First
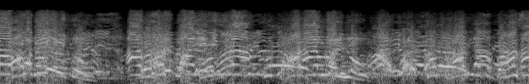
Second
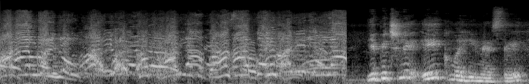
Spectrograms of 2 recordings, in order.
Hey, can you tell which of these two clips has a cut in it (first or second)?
second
